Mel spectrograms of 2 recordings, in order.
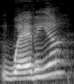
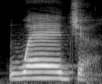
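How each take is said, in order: First: Each word is said separately and fully. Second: The words are contracted into a shortened form. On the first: "Instead of where do you"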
